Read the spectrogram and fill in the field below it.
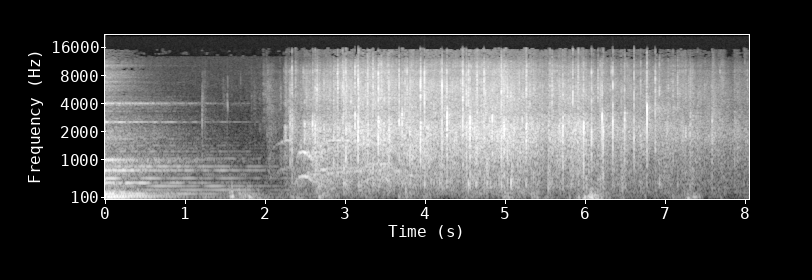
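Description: Audience applause for a stage performer follows a brief musical tone at the start, rising into dense, sustained clapping from a crowd for the rest of the stretch.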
